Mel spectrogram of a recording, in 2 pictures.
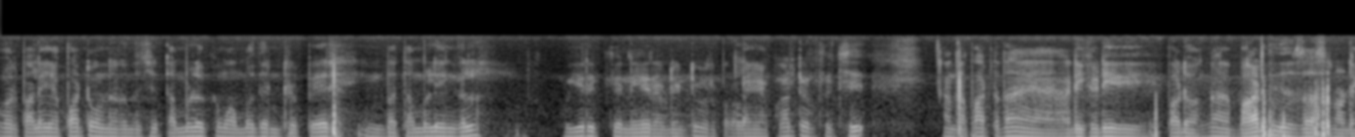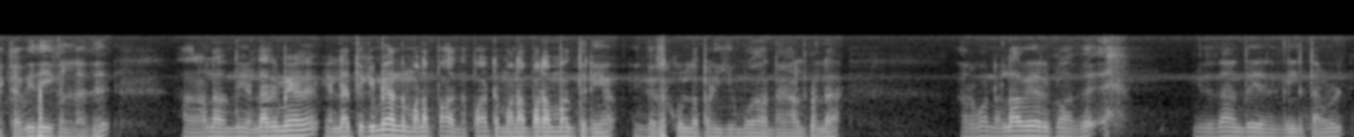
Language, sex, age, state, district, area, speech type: Tamil, male, 45-60, Tamil Nadu, Tiruvarur, rural, spontaneous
